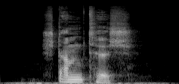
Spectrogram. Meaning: 1. regulars' table, stammtisch 2. a group of people gathering at such a table
- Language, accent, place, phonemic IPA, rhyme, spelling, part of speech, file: German, Germany, Berlin, /ˈʃtamˌtɪʃ/, -ɪʃ, Stammtisch, noun, De-Stammtisch.ogg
